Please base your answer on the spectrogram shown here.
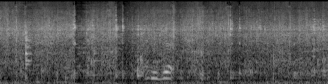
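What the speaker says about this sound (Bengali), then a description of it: "পেঁয়াজ ভাজা হচ্ছে" Onions fry in a pan for chicken curry at a home picnic, a loud close sizzle with scraping stirs and clanks, while a voice talks briefly over it.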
